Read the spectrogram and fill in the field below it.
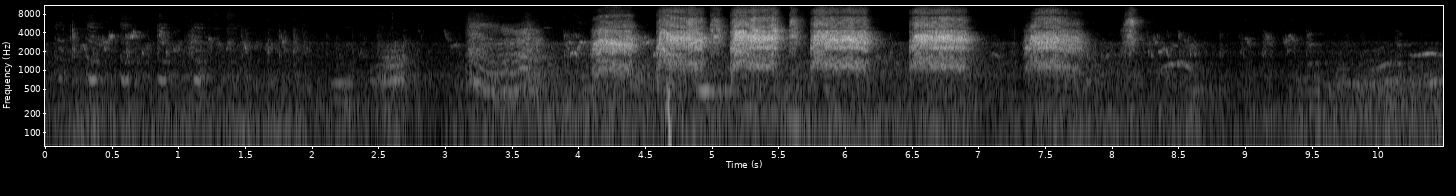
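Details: Young green ringneck parakeets begging at feeding time, starting with soft scattered chirps, then a run of loud, harsh, grating squawks about every 0.7 seconds, trailing off to quiet chatter.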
